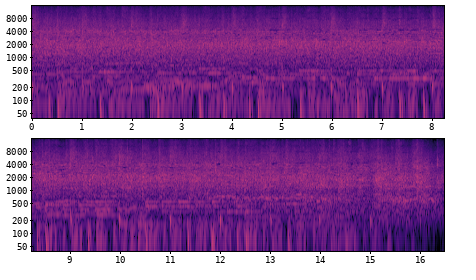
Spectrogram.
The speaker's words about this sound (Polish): Zapraszam na scenę naszego lidera, pana prezesa Jarosława Kaczyńskiego. Proszę o ogromne brawo.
